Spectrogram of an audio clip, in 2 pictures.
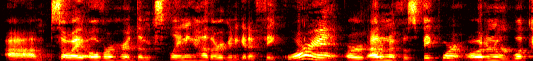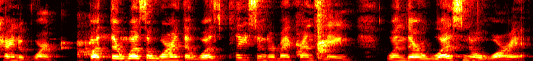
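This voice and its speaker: A woman's voice: mid-range voice, quick pace, a little mellow. A woman calling to file a complaint on a recorded phone call, speaking in an insistent, persistent way. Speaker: caller filing a complaint.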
